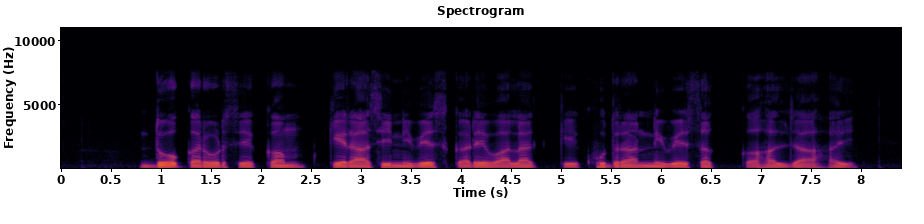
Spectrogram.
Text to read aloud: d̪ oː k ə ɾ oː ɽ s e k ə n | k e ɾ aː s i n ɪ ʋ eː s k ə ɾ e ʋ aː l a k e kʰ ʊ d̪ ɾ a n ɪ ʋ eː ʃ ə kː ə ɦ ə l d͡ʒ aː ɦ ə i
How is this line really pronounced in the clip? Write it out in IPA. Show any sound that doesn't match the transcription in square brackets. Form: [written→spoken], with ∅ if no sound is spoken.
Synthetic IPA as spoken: d̪ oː k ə ɾ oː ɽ s e k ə [n→m] | k e ɾ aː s i n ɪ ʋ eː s k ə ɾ e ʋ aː l a k e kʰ ʊ d̪ ɾ a n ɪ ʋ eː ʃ ə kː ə ɦ ə l d͡ʒ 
